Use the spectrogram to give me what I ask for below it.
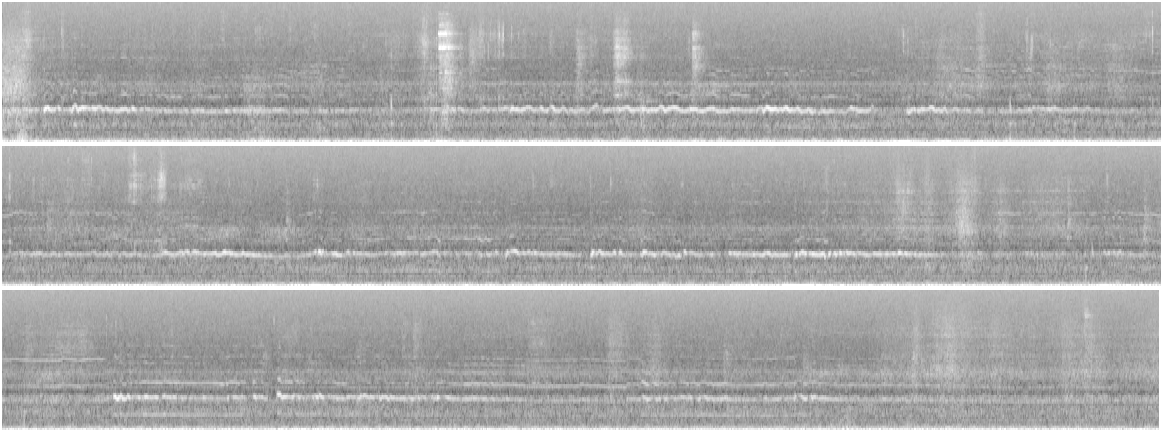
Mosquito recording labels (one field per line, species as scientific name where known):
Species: Anopheles arabiensis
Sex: female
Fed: unfed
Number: one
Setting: cup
